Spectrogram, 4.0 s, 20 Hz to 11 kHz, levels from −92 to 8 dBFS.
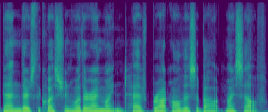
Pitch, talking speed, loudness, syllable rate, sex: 110 Hz, 210 wpm, -20 LUFS, 5.1 syllables/s, male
